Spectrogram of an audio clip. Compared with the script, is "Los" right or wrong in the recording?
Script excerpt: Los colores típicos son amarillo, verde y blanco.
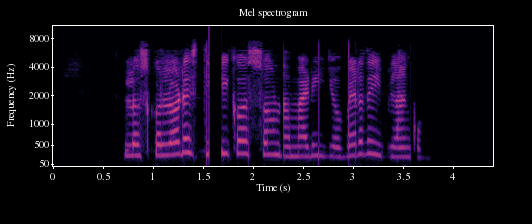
right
